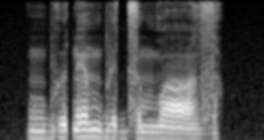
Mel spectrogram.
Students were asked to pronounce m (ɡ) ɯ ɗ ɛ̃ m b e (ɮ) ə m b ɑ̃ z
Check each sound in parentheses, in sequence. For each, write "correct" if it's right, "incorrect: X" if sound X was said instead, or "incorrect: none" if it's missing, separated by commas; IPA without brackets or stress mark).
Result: incorrect: b, incorrect: d͡z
